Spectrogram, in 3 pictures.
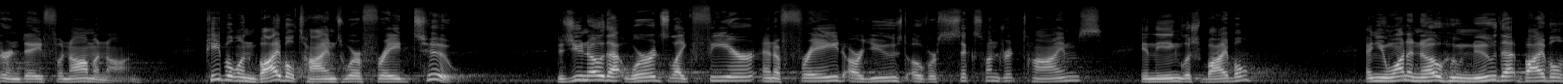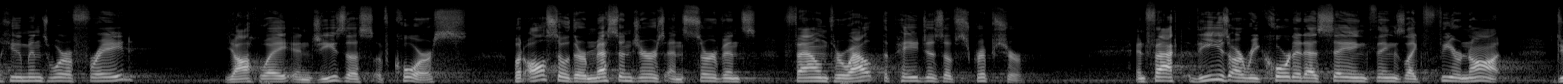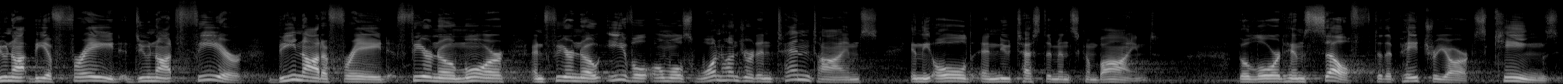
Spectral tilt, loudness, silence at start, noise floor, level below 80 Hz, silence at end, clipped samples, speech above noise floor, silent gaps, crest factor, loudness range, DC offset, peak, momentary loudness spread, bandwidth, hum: -5.5 dB/octave; -25 LUFS; 0 s; -56 dBFS; -66 dBFS; 0.05 s; under 0.1%; 31 dB; none; 22 dB; 5 LU; under 0.1%; -4 dBFS; 12 LU; over 20 kHz; none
